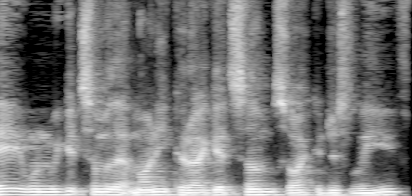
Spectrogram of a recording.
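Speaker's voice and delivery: ordinary delivery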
